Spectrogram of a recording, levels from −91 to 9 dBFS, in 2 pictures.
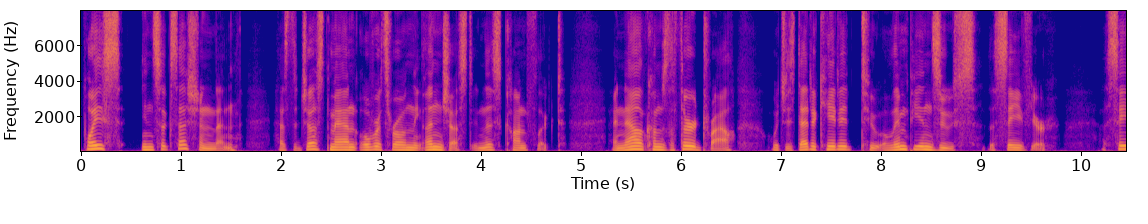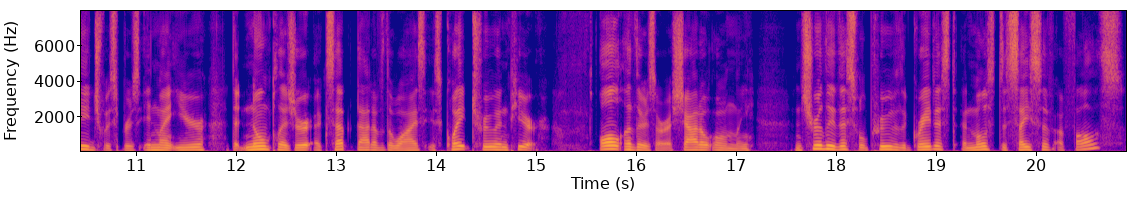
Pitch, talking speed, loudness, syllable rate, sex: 145 Hz, 185 wpm, -20 LUFS, 5.4 syllables/s, male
